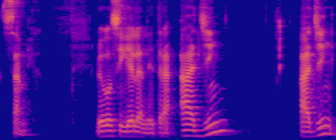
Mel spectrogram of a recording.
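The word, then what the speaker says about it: עין: En algunas construcciones y en algunas variantes de pronunciación les pareciera sonar la letra Ayin, pero en realidad esta es completamente silente, la letra Ayin.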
